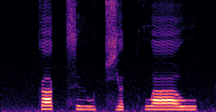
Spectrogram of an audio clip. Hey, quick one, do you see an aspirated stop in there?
no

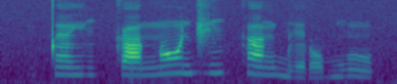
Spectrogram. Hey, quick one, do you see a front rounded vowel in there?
no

